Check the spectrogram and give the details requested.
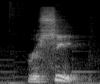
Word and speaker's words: receipt: Receipt. There's a P in there, and the P is silent, not receipt, it's receipt.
